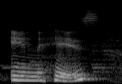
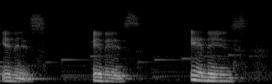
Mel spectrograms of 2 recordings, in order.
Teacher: So, for example, here instead of saying in his, we're probably going to say in is in is in is taking away that H completely and we've made it into one word · Now the next linking sound is kind of UK specific as well because a lot of the time in the UK we will drop our hes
